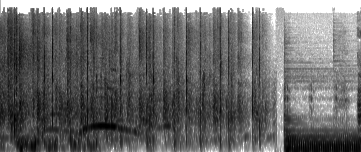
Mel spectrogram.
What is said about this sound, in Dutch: Nou, zeker chapeau. Groot applaus voor groep.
